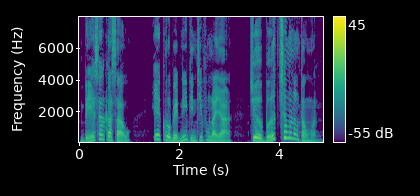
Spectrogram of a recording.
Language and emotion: Bodo, surprised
